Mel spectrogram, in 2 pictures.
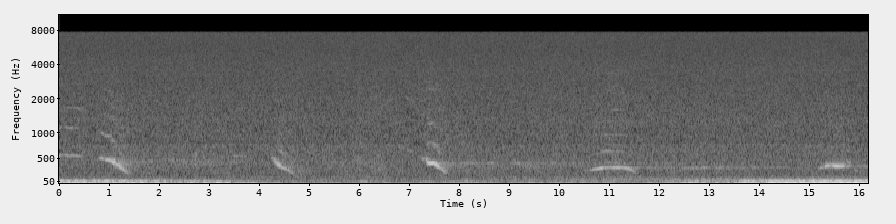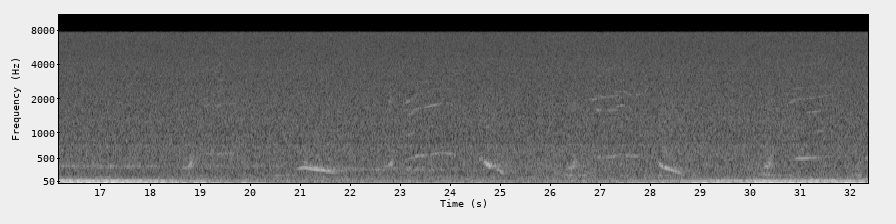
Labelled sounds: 0.8	1.1	humpback whale, 0.80 to 1.1 kHz
23.5	24.4	humpback whale, 1.4 to 1.9 kHz
26.8	27.1	humpback whale, 1.9 to 2.1 kHz

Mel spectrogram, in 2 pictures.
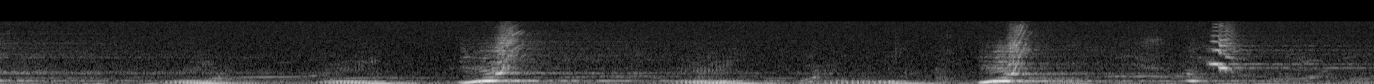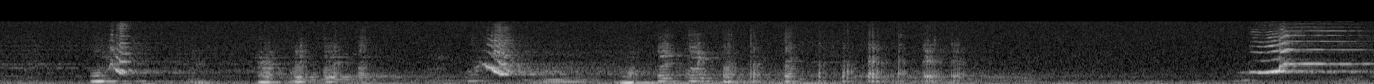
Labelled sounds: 4.6	5.1	humpback whale, 1.2 to 1.9 kHz
9.8	10.2	humpback whale, 0.80 to 2.2 kHz
11.4	12.5	humpback whale, 0.80 to 5.0 kHz
13.0	13.3	humpback whale, 1.0 to 1.2 kHz
14.8	15.1	humpback whale, 0.80 to 1.4 kHz
18.5	18.9	humpback whale, 0.80 to 1.9 kHz
20.3	21.0	humpback whale, 1.0 to 1.5 kHz
21.9	22.1	humpback whale, 0.99 to 1.1 kHz
26.2	27.4	humpback whale, 0.80 to 7.8 kHz

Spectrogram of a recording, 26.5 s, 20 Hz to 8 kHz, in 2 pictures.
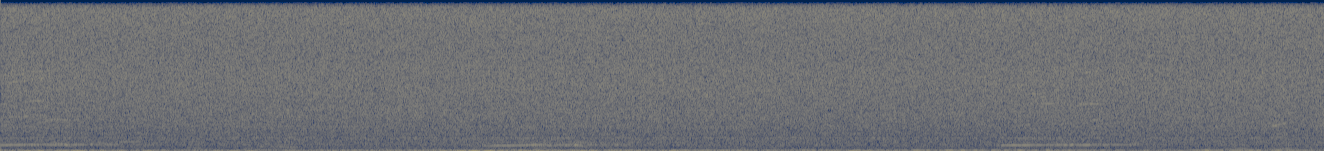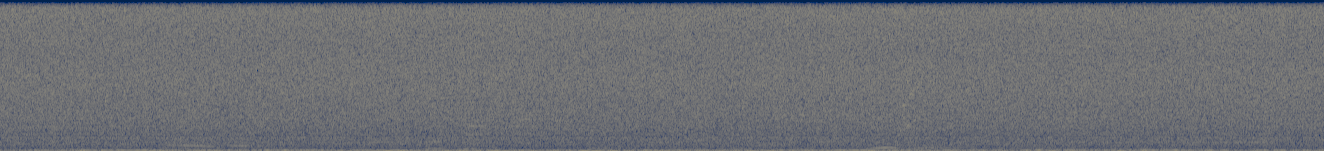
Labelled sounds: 0.4	0.7	humpback whale, 1.5 to 1.7 kHz

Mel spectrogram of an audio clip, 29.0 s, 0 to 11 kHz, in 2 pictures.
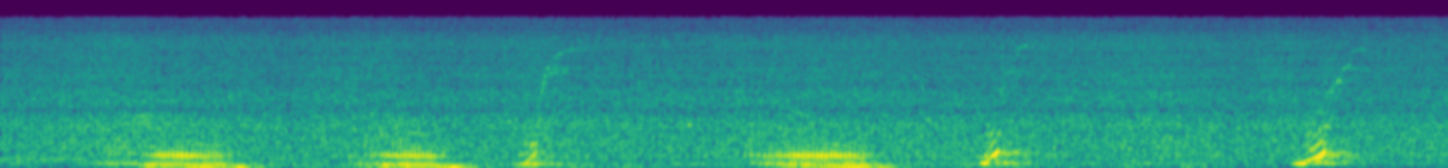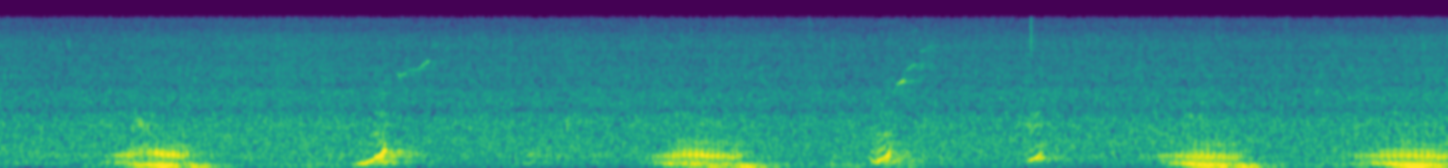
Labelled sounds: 5.4	5.8	humpback whale, 2.2 to 4.1 kHz
18.4	18.8	humpback whale, 2.3 to 3.2 kHz
23.5	23.8	humpback whale, 2.6 to 3.0 kHz

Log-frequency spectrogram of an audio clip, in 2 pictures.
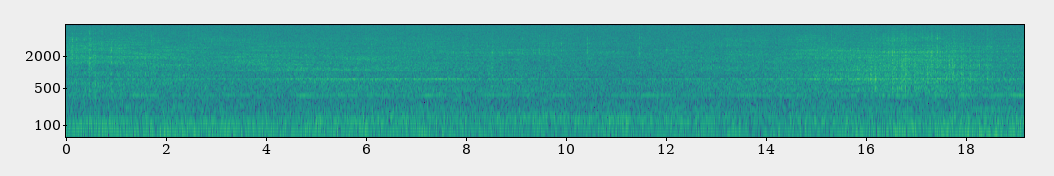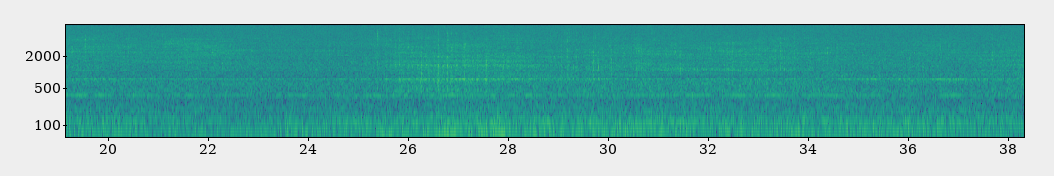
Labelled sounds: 5.8	6.1	vessel noise, 1.7 to 1.9 kHz
14.7	15.0	vessel noise, 2.5 to 2.7 kHz

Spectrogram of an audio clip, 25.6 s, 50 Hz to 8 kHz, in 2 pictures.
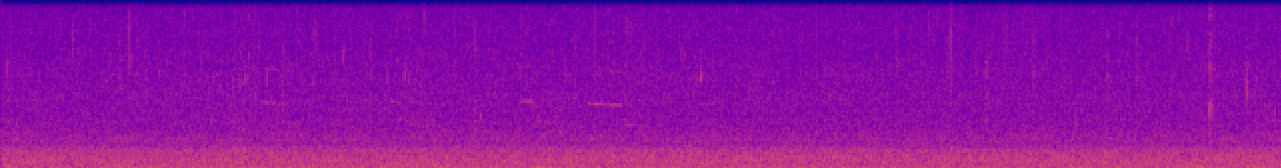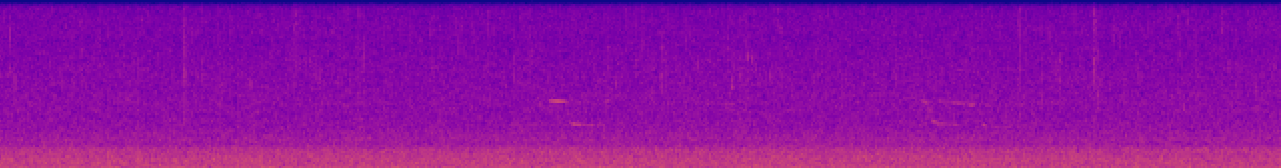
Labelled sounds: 5.9	6.2	killer whale, northern resident, G clan, GG subclan, 3.0 to 3.2 kHz
18.5	18.8	killer whale, northern resident, G clan, GG subclan, 2.1 to 2.3 kHz

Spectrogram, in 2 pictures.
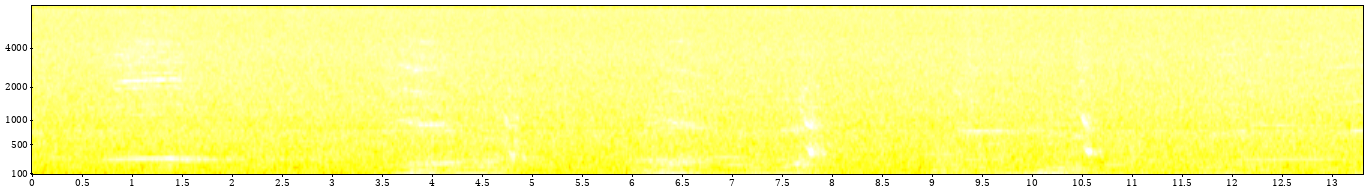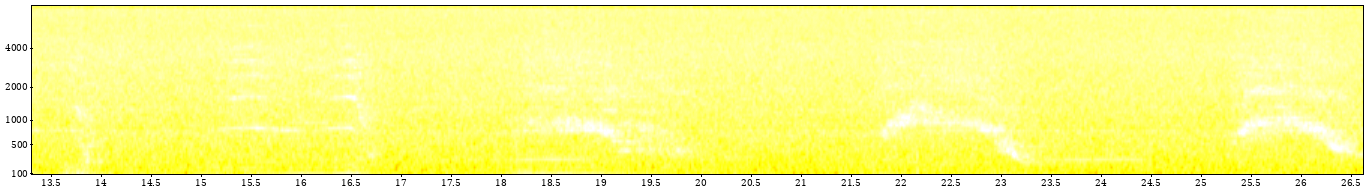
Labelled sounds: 0.8	1.5	humpback whale, 2.1 to 2.4 kHz
3.6	4.2	humpback whale, 0.83 to 3.1 kHz
6.4	6.8	humpback whale, 0.80 to 1.1 kHz
15.2	15.7	humpback whale, 0.80 to 3.4 kHz
16.3	16.6	humpback whale, 1.5 to 1.7 kHz
18.4	19.1	humpback whale, 0.80 to 2.1 kHz
21.8	23.0	humpback whale, 0.80 to 1.5 kHz
25.4	26.3	humpback whale, 0.80 to 1.2 kHz

